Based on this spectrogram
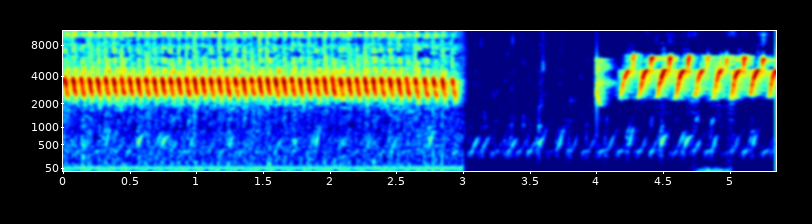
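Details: Songbird in besetan training audio for house and contest birds: a continuous harsh high buzzing rattle, a short silence with faint low ticks, then a rapid rough trill of repeated slurred notes.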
